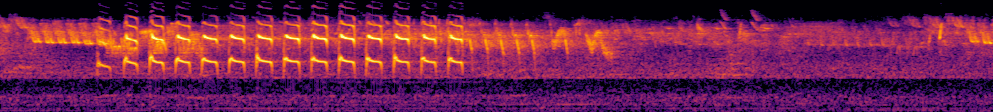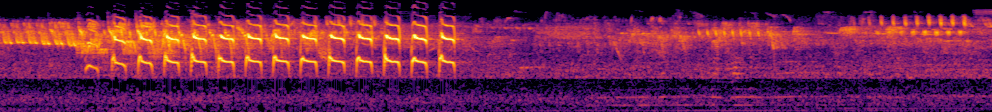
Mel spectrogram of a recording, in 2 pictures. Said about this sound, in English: The voice of the wryneck resembles a little that of the lesser-spotted woodpecker, giving a kind of key, key, key, key, prolonged and fast, more intense at the end.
